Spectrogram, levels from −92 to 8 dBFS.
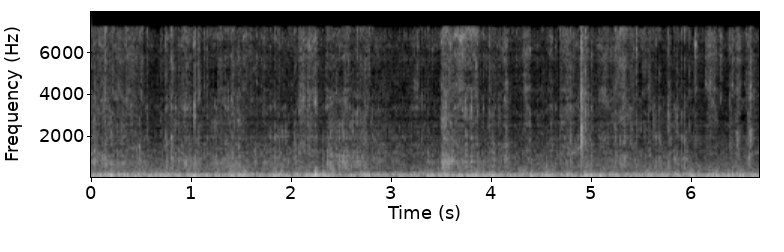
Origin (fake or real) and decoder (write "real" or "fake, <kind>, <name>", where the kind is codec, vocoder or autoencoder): fake, vocoder, HiFi-GAN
